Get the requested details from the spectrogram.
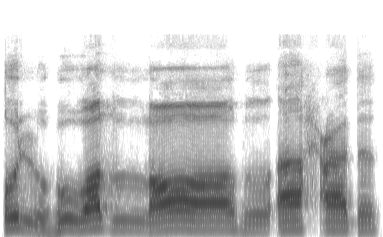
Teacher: আল্লাহ শব্দের আগে যদি জাবার আসে, তাহলে আল্লাহ শব্দকে কি করে পড়তে হবে? পুর করে পড়তে হবে, অর্থাৎ মুখ গোল করে পড়তে হবে।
